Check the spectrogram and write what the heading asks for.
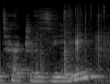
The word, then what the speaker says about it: tetrazzini: This is chicken and mushroom tetrazzini, that's how you say it.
